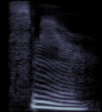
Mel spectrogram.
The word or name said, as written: smear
